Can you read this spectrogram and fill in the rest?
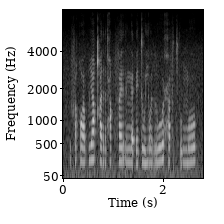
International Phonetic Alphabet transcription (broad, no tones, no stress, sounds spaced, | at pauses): f i q w o p i e̯ qʰ ɛ r ħ e q f ɛ r ŋ ɛ ʔ e t u j o r w u ħ ʌ f t͡sʼ u ŋ͡m o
